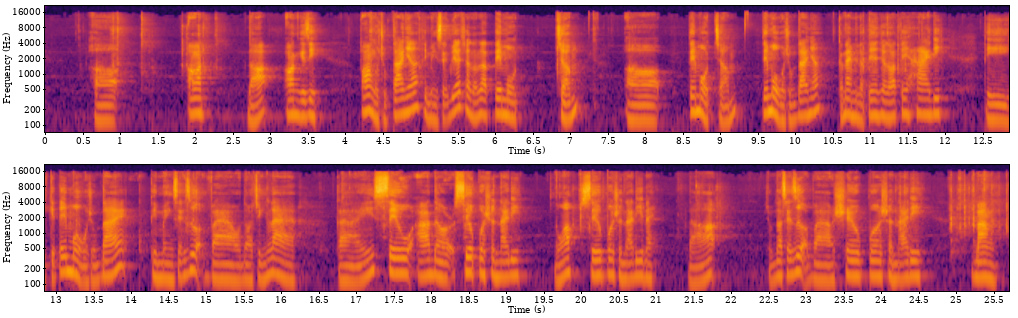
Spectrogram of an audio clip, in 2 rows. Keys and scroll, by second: 13.1 alt+Tab, 19.9 ctrl+c, 24.1 ctrl+v.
